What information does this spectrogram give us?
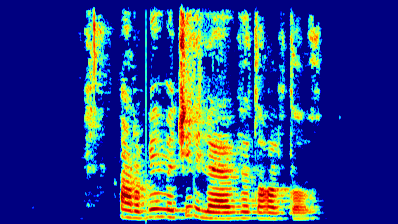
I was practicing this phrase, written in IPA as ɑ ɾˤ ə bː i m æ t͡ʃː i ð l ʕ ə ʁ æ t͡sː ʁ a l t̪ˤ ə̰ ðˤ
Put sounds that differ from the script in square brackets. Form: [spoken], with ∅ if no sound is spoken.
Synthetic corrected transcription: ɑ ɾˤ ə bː i m æ t͡ʃː i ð l ʕ ə [v] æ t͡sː ʁ [ə] l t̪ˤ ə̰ ðˤ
